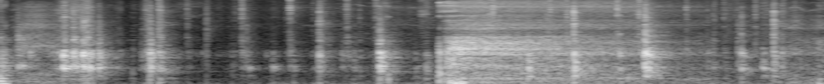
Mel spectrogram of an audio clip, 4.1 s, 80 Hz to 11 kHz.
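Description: Light clicks and knocks of a 3.5-inch Seagate hard drive's metal casing against a plastic Sabrent dual-bay docking station, then a scraping slide from about halfway as the drive is pushed down into the dock's slot.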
